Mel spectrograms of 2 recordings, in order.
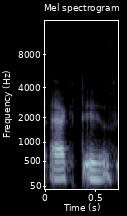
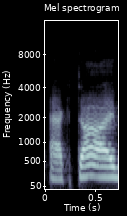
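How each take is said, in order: First: "active" ending in a short iv. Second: "active" ending like "dive", with a long I; wrong long I. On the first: Teacher correcting the long I, "active" with short iv. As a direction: say "active" as ak-tiv, short vowel in the last syllable. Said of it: "It's actually iv". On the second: Teacher showing what it is not, "active" with a long I. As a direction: say "active" as ak-tive, rhyming the end with five. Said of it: "like a long I". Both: Shown as a demonstration.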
